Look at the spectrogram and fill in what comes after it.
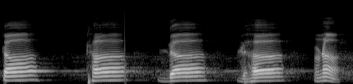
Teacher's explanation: अभी डायरेक्ट नहीं निकलेगा बोलो ट ठ ड ढ ण तो जीभ कहां जा रही है पीछे जा रही है वो वाला ण है नल का न नहीं है आपने पूरा शब्द ही बदल दिया आपने न कर दिया आपने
